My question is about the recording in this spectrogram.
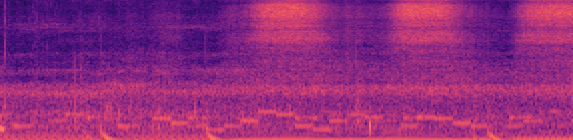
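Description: Background music: a light melodic line of short notes over a steady bass, with soft hissing bursts about once a second.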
